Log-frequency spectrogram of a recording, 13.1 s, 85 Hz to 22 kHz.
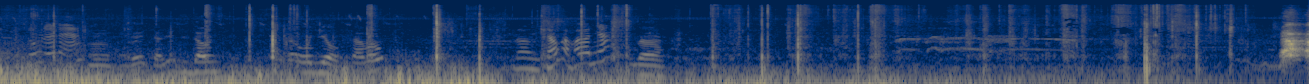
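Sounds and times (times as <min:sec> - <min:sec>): low rumble: 0:00.0 - 0:05.2
rooster crowing faintly: 0:08.8 - 0:11.1.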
